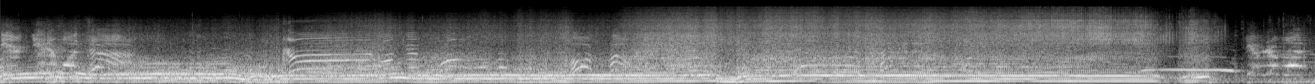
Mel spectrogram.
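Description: Mud bog truck engine at wide-open throttle during a pit run, holding a high, steady pitch with a few brief dips, then dropping away near the end.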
